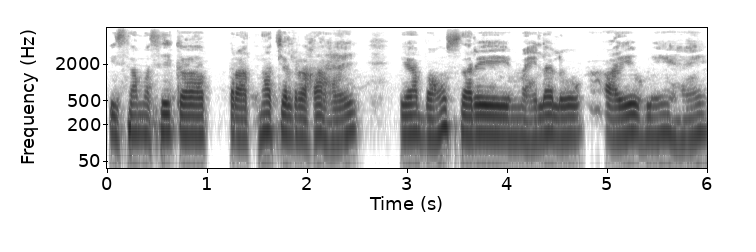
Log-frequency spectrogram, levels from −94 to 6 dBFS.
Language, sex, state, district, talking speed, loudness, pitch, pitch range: Hindi, male, Chhattisgarh, Balrampur, 150 wpm, -20 LUFS, 140 Hz, 135-145 Hz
